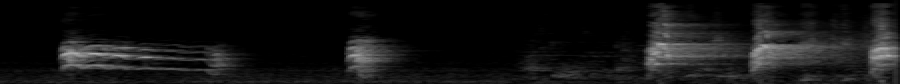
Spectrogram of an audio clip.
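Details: Pomeranian dog from a barking and howling compilation: a drawn-out, wavering, whiny howl of about a second, then a short yelp, then a run of three sharp, high, harsh barks in close succession.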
